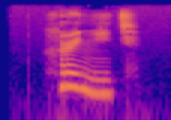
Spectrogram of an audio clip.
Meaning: 1. to keep (to maintain possession of), to preserve, to store 2. to guard, to save, to protect
- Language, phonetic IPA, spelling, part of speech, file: Russian, [xrɐˈnʲitʲ], хранить, verb, Ru-хранить.ogg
